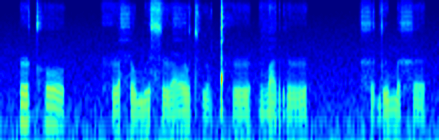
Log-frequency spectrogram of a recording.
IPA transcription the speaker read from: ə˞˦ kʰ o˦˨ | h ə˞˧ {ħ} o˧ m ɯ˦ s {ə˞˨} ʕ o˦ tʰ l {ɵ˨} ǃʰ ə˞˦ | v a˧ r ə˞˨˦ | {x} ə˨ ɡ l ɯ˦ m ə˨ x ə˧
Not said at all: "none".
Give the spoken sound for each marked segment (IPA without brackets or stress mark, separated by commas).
ħ, ə˞˨˦, o˨, x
